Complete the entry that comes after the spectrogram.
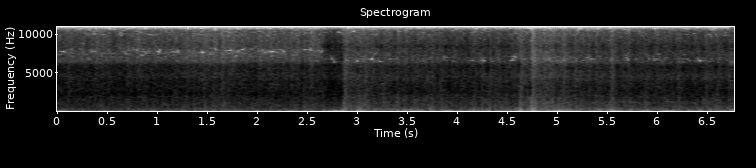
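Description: Heavy rain pouring down in a loud, steady hiss, with a slight dip in level about three seconds in.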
